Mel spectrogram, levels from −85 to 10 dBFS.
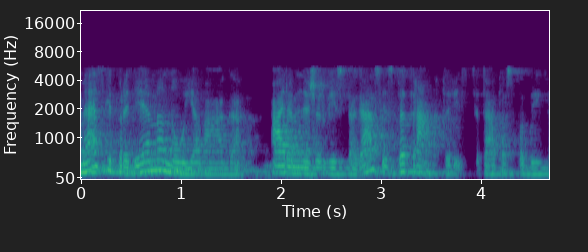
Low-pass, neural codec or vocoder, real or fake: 5.4 kHz; none; real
